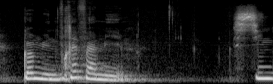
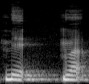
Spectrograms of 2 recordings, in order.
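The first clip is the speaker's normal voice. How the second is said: halting, questioning surprise; surprised; slower than usual. A narrator's reading. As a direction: stumble into a mildly surprised question. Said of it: "dit Elodie surprise".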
